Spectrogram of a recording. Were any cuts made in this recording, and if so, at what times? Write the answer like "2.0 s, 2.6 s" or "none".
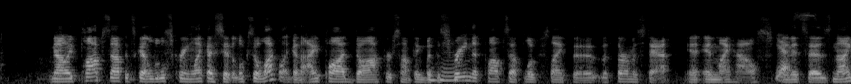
6.8 s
